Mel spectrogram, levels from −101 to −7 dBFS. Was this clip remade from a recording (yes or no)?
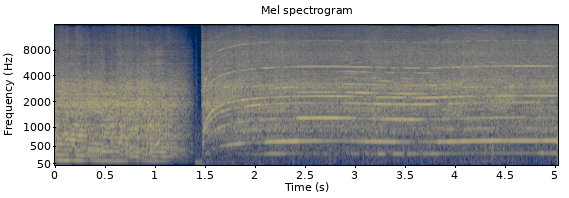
no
